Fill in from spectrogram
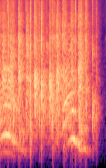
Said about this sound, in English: Can we get a little round of applause?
